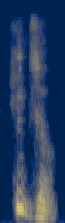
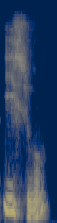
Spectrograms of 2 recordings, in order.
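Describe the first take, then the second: First: Hizo as HI-dzo with an audible h; medieval pronunciation. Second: Said in the usual way. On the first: Shown as a demonstration. Teacher contrasting sound with spelling, medieval pronunciation. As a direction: breathe the h and buzz the z in hizo. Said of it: "pero se decía hizo". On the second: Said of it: "se escribía de esta manera".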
